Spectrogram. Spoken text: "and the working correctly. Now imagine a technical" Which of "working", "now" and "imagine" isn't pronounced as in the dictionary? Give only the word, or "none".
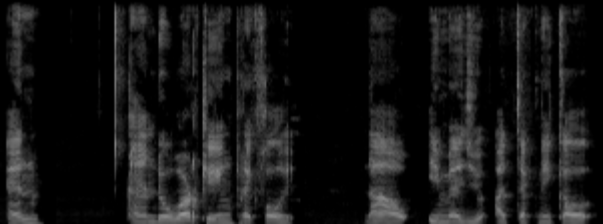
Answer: imagine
